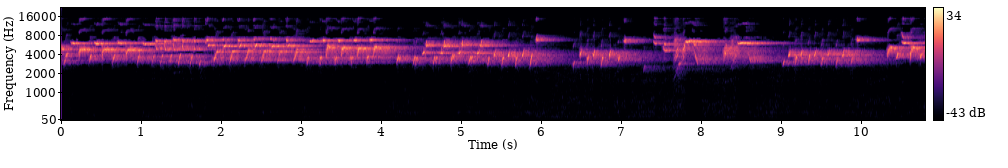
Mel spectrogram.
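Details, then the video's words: Long, energetic European goldfinch song, 'widani' goldfinch, a rapid cascade of high, tinkling twitters, trills and buzzy chirps, with brief lulls near the middle before the jangling warble picks up again. "تغريد طائر الحسون الويداني chant de chardonnere"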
